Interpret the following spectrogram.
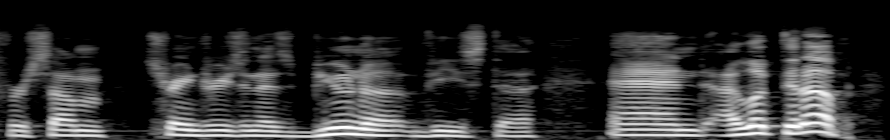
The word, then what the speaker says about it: Buena Vista: possible exception of a Virginian would read as Buena Vista because that's how it's pronounced in Spanish or or nearly how it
